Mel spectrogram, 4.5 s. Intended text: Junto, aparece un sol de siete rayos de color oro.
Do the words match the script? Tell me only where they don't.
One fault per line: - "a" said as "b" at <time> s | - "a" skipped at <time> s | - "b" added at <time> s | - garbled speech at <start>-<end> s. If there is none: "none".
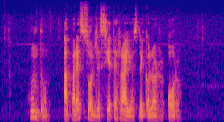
- "un" skipped at 1.7 s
